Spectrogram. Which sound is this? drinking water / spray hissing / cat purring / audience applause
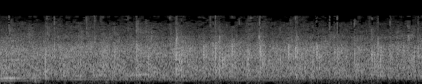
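audience applause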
